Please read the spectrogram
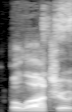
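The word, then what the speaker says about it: Balatro: the actual name of the game can you spell it out for me I certainly can it's batro it's b a l a t r o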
